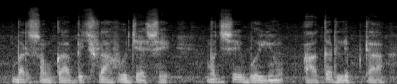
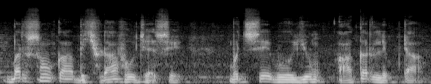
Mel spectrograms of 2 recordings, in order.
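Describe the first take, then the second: Both takes have the same delivery.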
